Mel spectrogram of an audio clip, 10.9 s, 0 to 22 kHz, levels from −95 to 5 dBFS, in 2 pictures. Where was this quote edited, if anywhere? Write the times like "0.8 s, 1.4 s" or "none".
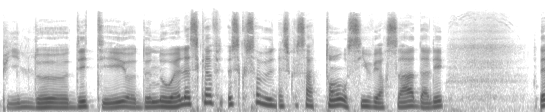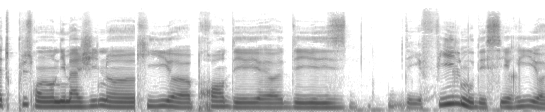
2.8 s, 5.8 s, 6.8 s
